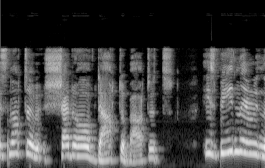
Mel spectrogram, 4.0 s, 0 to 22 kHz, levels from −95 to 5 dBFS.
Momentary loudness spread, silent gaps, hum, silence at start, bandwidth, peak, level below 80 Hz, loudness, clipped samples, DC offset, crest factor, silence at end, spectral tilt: 12 LU; none; none; 0 s; 8 kHz; 0 dBFS; -60 dBFS; -14 LUFS; under 0.1%; under 0.1%; 14 dB; 0 s; -4 dB/octave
